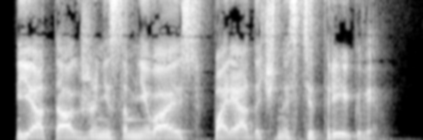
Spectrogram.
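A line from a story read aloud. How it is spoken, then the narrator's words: Plain. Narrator (Russian): ответил ему Элазар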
